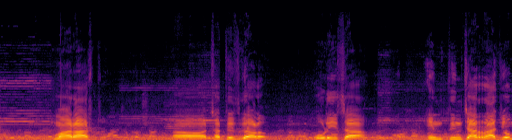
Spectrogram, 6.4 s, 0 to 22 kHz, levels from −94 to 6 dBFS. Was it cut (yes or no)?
no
